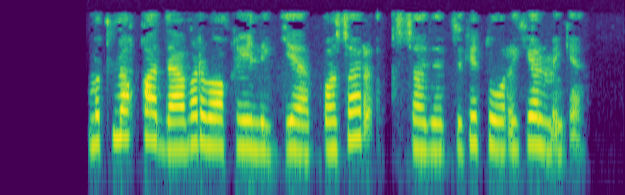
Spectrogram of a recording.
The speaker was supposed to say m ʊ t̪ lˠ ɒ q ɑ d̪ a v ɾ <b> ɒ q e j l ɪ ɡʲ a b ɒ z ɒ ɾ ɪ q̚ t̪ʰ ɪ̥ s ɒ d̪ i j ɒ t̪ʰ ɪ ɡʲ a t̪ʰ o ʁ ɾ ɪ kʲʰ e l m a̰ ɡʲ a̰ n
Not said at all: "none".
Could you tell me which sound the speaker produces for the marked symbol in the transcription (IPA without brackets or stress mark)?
v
